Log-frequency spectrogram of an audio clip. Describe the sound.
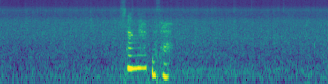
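Steady heavy rain hisses throughout, a dense even wash of noise, while a voice speaks briefly near the middle.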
